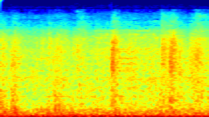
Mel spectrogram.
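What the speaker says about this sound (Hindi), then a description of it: "उसके बाद ट्रेन यहाँ से निकलेगी।" Mohen Jo Daro passenger train rolling on rails in Sindh, a dense, loud, continuous rumble with faint rhythmic wheel clacks, heard up close without talk.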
